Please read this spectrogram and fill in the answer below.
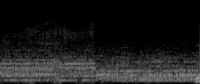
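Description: Formula Renault 2.0 single-seater race car engines running at high revs at a steady pitch, which steps lower about halfway through.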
